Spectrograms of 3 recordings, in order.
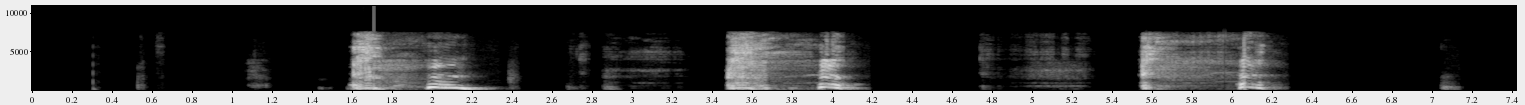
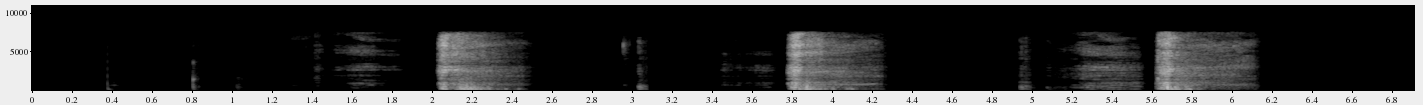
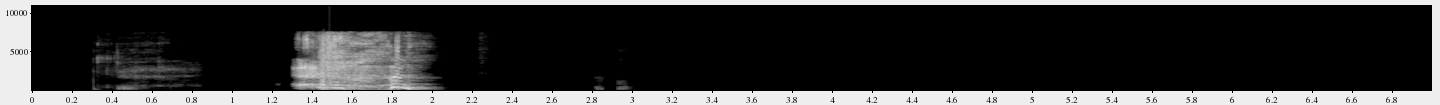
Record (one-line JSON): {"three_cough_length": "7.4 s", "three_cough_amplitude": 29574, "three_cough_signal_mean_std_ratio": 0.31, "exhalation_length": "6.9 s", "exhalation_amplitude": 15157, "exhalation_signal_mean_std_ratio": 0.23, "cough_length": "7.0 s", "cough_amplitude": 32768, "cough_signal_mean_std_ratio": 0.22, "survey_phase": "beta (2021-08-13 to 2022-03-07)", "age": "65+", "gender": "Female", "wearing_mask": "No", "symptom_shortness_of_breath": true, "symptom_fatigue": true, "symptom_onset": "11 days", "smoker_status": "Ex-smoker", "respiratory_condition_asthma": false, "respiratory_condition_other": false, "recruitment_source": "REACT", "submission_delay": "3 days", "covid_test_result": "Negative", "covid_test_method": "RT-qPCR", "influenza_a_test_result": "Negative", "influenza_b_test_result": "Negative"}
